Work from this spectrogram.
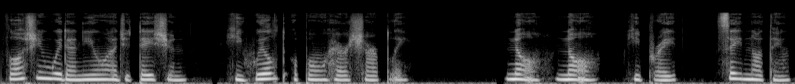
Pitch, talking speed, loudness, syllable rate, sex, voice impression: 220 Hz, 120 wpm, -17 LUFS, 4.0 syllables/s, female, feminine, slightly adult-like, slightly cute, slightly refreshing, friendly, slightly reassuring, kind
